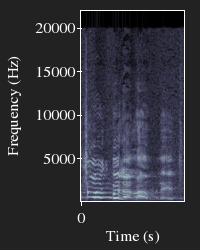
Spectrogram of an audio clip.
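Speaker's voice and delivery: high, tearful sob of a wife; wife sobbing to her husband about his parents; crying wife. Acted. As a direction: sob it out, hurt and sulking. Wife crying over in-laws.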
